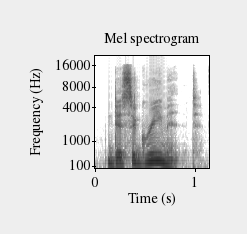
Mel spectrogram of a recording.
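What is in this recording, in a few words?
"disagreement", English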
